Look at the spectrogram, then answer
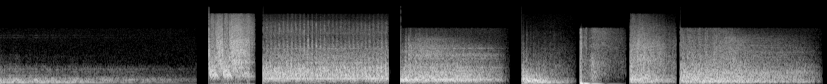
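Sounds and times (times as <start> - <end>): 
war sound effects: 2.1 - 8.2.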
